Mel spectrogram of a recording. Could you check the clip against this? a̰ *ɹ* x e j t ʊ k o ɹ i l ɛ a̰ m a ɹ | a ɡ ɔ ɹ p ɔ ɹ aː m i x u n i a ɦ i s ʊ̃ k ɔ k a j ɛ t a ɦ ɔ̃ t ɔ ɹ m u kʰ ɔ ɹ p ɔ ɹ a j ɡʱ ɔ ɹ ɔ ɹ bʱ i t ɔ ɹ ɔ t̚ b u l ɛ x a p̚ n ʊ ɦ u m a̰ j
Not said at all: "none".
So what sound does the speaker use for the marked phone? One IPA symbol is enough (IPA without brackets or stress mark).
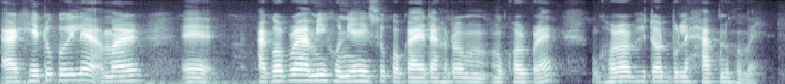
ɹ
